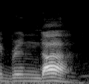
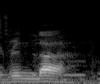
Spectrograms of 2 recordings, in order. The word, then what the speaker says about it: Vrinda: And because she's feminine, then we say Vrinda. Long A, Vrinda. So in her form as Vrinda, she's in charge of all the leelas of Braj.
